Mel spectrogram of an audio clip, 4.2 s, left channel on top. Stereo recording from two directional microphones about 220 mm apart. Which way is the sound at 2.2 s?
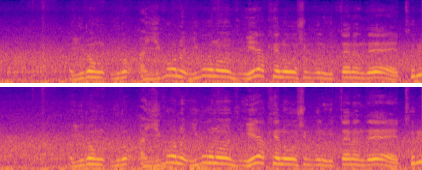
5° right (ahead or behind).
